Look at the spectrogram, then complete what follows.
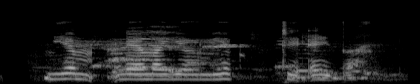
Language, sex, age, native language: Icelandic, male, 10, Icelandic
